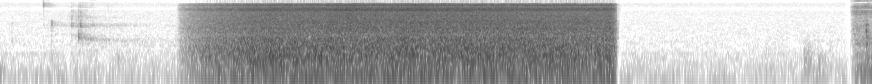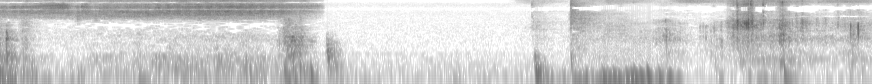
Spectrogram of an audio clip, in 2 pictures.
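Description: A person blowing out a candle: one long breath of about two seconds, heard as a rush of air on the microphone. A softer rush of air follows about a second later.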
